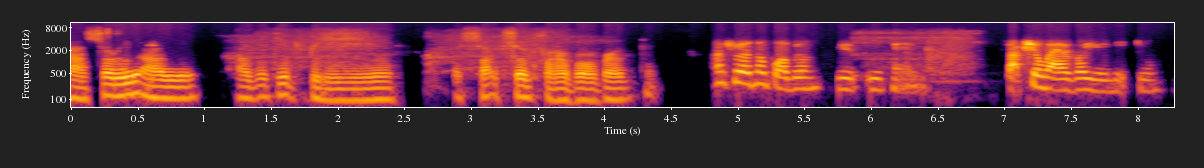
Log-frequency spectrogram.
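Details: Adult speaker; Typical speech.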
